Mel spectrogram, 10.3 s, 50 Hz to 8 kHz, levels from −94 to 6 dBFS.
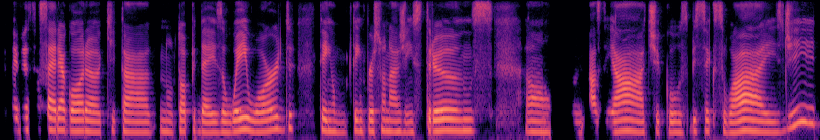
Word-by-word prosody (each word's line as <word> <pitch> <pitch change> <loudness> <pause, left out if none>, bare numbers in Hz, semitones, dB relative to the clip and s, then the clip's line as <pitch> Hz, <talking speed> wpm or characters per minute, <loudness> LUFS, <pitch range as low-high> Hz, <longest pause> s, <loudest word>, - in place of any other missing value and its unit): teve 205 -2 -4
essa 210 - -7
série 200 -2 +4
agora 185 -2 +3
que 170 +2 -14
está 170 -2 -1
no 180 -2 -6
top 180 +1 -2
10 165 -1 -1
é 175 - +2
o 165 - -4
Whey 190 +3 +6
World 200 +5 0 0.3
tem 190 -2 0
um 170 -2 -7
tem 185 -1 -2
personagens 175 -2 -3
trans, 190 0 +2 0.4
ah, 175 -1 -1 0.6
asiáticos, 170 -2 0
bissexuais, 175 -1 +2
de 305 - -2
180 Hz, 130 wpm, -23 LUFS, 170-190 Hz, 0.6 s, Whey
